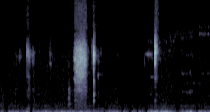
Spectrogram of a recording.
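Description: Near silence broken by a few faint clicks and one soft, brief rustle about a second and a half in, from hands rummaging through lace and fabric scraps.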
